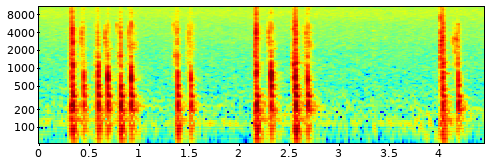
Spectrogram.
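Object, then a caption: Mechanical keyboard with plastic keycaps. Fingertips press the plastic keycaps of a mechanical keyboard, making 13 short, dry clacks with a muted, low-mid thock and almost no ring. The keystrokes come in quick clusters separated by pauses of near silence.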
